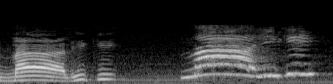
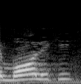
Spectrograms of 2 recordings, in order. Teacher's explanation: اگر کوئی پڑھ دے مولکی تو یہ غلط ہے. کیوں کہ میم جو ہے یہ باریک پڑھا جانے والا حرف ہے، اس کی وجہ سے الف بھی باریک ہوگا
